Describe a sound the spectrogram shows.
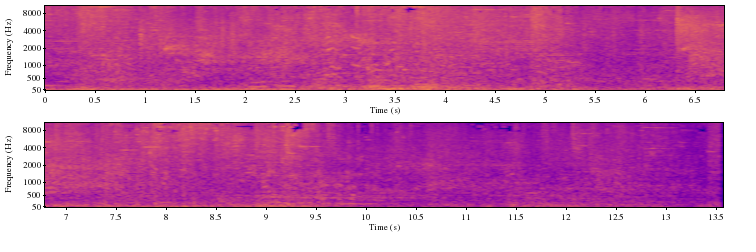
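Magic spells blast and crackle in a fierce game battle.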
